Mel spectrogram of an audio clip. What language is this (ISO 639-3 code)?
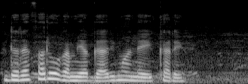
kik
